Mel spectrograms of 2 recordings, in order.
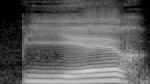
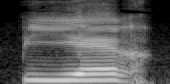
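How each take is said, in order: The two takes are said the same way.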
